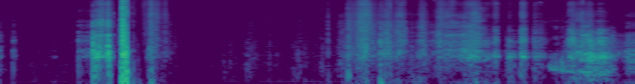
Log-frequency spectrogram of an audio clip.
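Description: Handling noise from a phone recording itself: a sharp, loud knock about a second in, then, after a pause, rustling and bumps as the phone is moved and tilted.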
